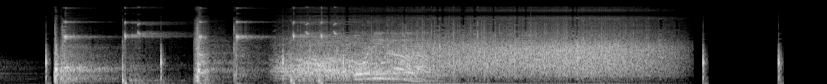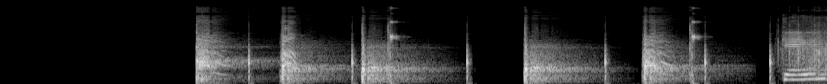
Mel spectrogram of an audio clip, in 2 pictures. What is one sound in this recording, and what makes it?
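Tennis balls are struck with rackets in sharp, echoing thwacks.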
